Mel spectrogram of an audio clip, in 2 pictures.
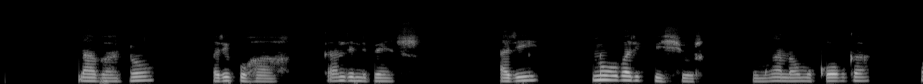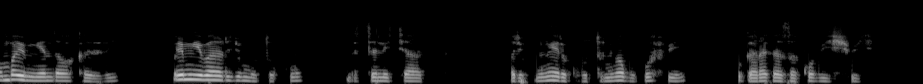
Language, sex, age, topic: Kinyarwanda, female, 25-35, finance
